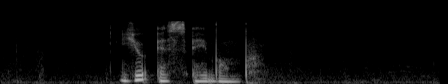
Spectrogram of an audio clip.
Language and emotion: Russian, neutral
